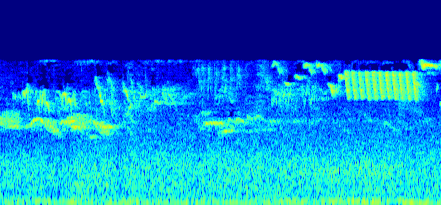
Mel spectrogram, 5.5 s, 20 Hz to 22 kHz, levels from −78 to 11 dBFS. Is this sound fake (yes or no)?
yes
